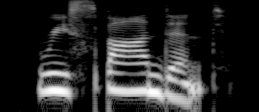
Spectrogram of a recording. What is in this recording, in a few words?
"respondent", English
